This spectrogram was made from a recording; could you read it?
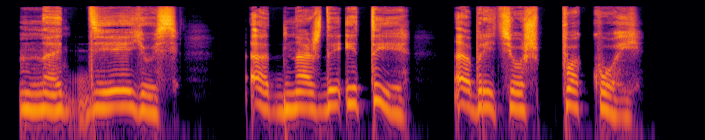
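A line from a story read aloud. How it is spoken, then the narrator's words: Creaky earth spirit. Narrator (Russian): проскрипел дух земли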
